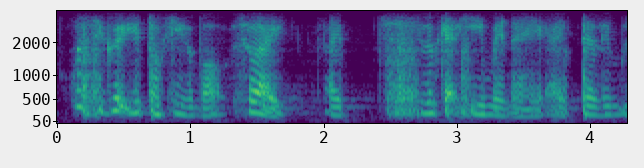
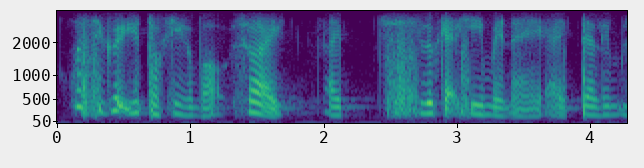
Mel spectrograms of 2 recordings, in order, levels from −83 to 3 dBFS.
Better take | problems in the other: second | room echo; dies away in 0.4 s

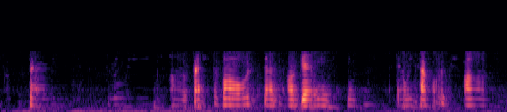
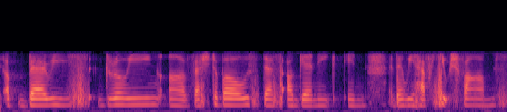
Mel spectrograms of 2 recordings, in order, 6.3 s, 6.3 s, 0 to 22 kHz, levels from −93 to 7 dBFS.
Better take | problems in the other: second | noise reduction (neural mask model DeepFilterNet 3)

